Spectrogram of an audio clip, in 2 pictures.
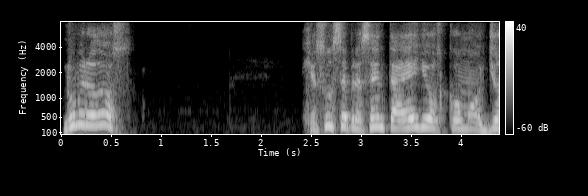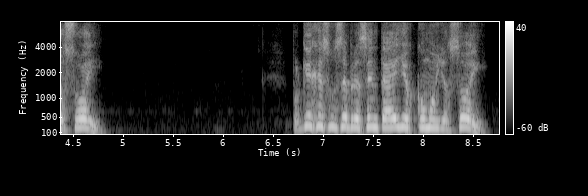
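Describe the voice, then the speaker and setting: High-voiced Chilean preacher. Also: male voice, animated, a little slow, long pauses, dark tone. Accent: Chilean Spanish. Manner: conversational, asks the congregation questions. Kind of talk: sermon. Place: church meeting room.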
